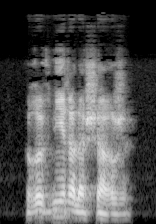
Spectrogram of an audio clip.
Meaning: 1. to resume combat after being defeated 2. to be insistent in achieving one's ends; to insist; to try again
- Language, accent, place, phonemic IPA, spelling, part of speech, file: French, France, Lyon, /ʁə.v(ə).niʁ a la ʃaʁʒ/, revenir à la charge, verb, LL-Q150 (fra)-revenir à la charge.wav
